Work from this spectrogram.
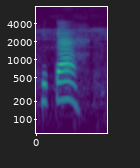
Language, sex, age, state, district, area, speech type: Assamese, female, 45-60, Assam, Dhemaji, rural, read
